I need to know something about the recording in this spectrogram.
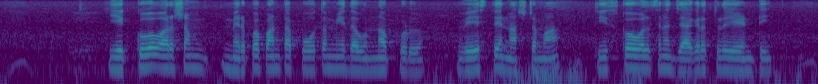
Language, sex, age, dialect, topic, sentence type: Telugu, male, 18-24, Utterandhra, agriculture, question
